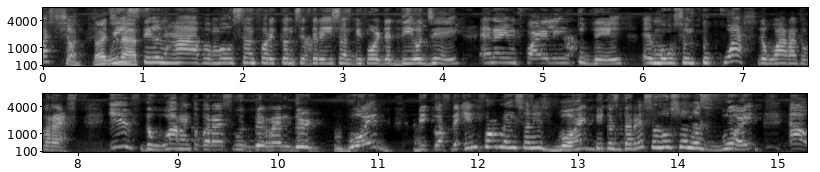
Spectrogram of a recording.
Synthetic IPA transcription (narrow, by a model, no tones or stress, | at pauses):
ɛst͡ʃɔ̃nwist̪ɪlɦævɐmoʃɔ̃nfɔɹikɔ̃nsɪd̪ɛɾeʃɔ̃nbɪfɔɹd̪ɐd̪iod͡ʒeʔɛ̃najɛ̃mfajlɪ̃ŋt̪ʊd̪ej | ʔɛmoʊʃɔ̃nt̪ʊkwaʃd̪ɐwaɾɐ̃nt̪ɔvɐɾɛst̪̚ʔɪfd̪ɐwaɾɐ̃nt̪ɔvɐɾɛst̪̚wʊd̪̚biɾɛ̃nd̪əɹd̪̚vɔjd̪̚ | bɪkɔsd̪ɐʔɪ̃nfɔɹmeɪʃɔ̃nɪsvɔjd̪̚bɪkɔsd̪ɐɾɛsoluʃɔ̃nwɔsvɔjd̪̚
